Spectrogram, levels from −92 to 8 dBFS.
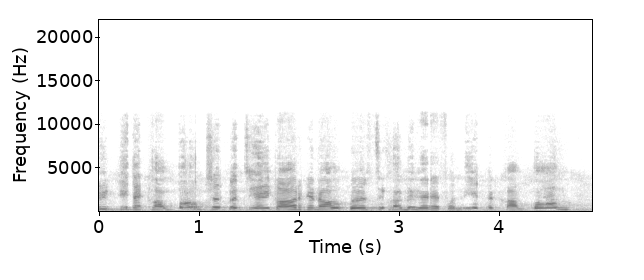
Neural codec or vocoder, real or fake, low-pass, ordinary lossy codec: codec, 24 kHz, 1 kbps, SNAC; fake; none; none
